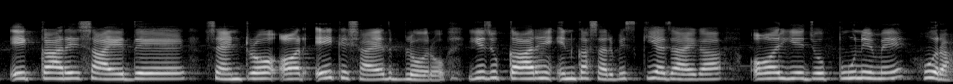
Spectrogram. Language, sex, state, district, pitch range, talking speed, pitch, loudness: Hindi, female, Maharashtra, Pune, 250-275 Hz, 155 wpm, 265 Hz, -17 LUFS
